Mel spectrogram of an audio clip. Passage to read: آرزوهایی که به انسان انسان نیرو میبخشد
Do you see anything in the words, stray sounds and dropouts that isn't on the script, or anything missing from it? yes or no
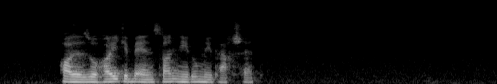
yes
